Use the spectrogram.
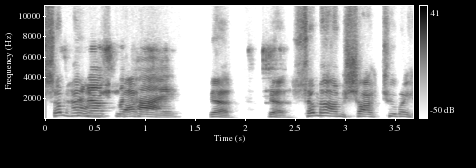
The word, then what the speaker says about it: MacKaye: My last name is MacKaye. I just wanted to say that I feel like it's often mispronounced.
